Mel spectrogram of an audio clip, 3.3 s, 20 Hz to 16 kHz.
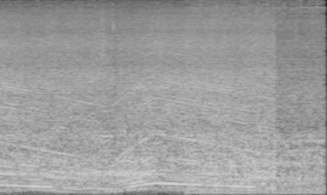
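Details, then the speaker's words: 2004 Subaru WRX 2.0 L turbo with P0171 lean code and hesitation, after cleaning the hot-wire MAF sensor: a sharp throttle blip makes the engine rev up quickly and cleanly, then settle smoothly. Normal, crisp throttle response. "watch that first bike you can actually hear how much faster this engine revs too you can hear it you can see it"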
